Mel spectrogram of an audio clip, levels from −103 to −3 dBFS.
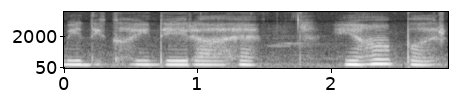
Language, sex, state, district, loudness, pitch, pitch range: Hindi, male, Himachal Pradesh, Shimla, -14 LUFS, 205 Hz, 200-215 Hz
